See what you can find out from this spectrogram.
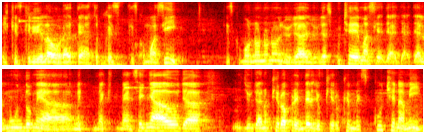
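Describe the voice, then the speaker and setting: A man with a medium-pitched voice talks at a fairly quick pace with ordinary pitch variation over noticeable background noise. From Colombia, Bogotá. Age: 40s. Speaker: novelist. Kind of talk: interview conversation. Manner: hesitant, many fillers.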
